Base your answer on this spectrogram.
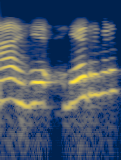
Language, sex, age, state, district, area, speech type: Kannada, female, 60+, Karnataka, Belgaum, urban, conversation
